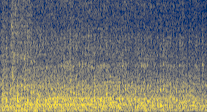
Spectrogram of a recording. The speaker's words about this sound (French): Tiens, bah, voilà le bus. Ils montent dans le bus scolaire et arrivent au collège.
